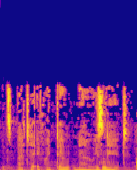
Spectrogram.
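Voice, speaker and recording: A woman's voice: low-pitched, fairly even intonation, normal speed, dark tone, lightly acted. An actress playing an anxious, defensive young woman violinist in a radio drama, earnest and hesitant.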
